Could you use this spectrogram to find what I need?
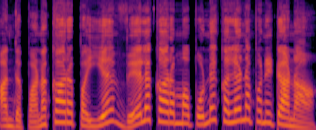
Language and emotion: Tamil, surprised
